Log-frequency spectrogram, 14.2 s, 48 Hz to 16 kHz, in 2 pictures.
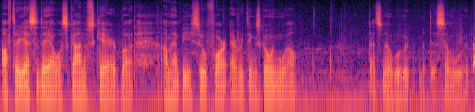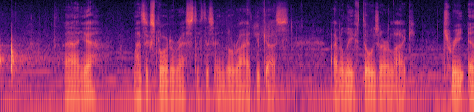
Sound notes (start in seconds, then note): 7.0 knocking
